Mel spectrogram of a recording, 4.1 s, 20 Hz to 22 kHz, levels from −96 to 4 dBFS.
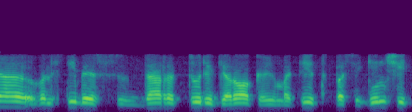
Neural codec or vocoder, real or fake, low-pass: codec, 24 kHz, 3.1 kbps, DualCodec; fake; 3.6 kHz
